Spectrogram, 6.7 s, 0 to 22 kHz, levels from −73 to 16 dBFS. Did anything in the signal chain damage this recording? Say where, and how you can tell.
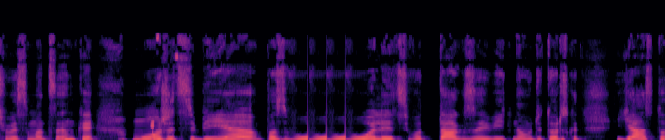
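Yes, two kinds of damage, one from radio reception and one from playback.

The first is DAB burbling, at 1.52 to 1.78 s and again at about 6.00 to 6.07 s, just after "заявить на аудиторию сказать". This is a codec-stage fault. At weak reception a bit error rate of a fraction of a percent gets through error correction into the MP2 data. Corrupted scale factors and samples make single frequency bands lurch in level frame by frame, which gives short blips of noise over the speech. Unlike network packet loss, the sound never drops out or repeats. It keeps running while individual sub-bands go wrong.

The second is a CD stuck on one turn, from 3.08 to 3.65 s, just before "вот так заявить на". This is a storage and playback fault. A scratch sends the pickup back one track at the same point on each rotation, so a 188 ms slice plays three times in an even stutter, with a brief mute at every jump. 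What separates it from buffer-underrun glitching or concealment repeats is that the loop is identical each time and lands on a fixed, regular rhythm.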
